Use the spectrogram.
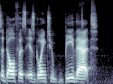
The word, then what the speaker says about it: Adolphus: Gustavus is spelled G-U-S-T-A-V-U-S. Gustavus Adolphus.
